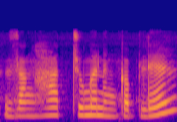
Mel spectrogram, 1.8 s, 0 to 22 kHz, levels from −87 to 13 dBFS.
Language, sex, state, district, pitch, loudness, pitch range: Wancho, female, Arunachal Pradesh, Longding, 240 Hz, -17 LUFS, 225-250 Hz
